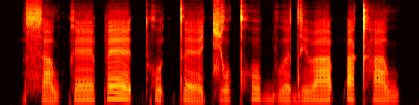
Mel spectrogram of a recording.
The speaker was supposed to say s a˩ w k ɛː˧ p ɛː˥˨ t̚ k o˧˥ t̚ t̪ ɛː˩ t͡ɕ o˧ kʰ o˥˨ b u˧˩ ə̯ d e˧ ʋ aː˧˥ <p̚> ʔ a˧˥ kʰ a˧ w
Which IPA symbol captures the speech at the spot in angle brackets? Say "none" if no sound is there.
p̚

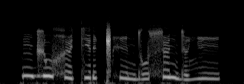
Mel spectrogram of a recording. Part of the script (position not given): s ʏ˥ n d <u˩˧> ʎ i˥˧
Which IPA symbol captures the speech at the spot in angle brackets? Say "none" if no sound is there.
ʏ˩˧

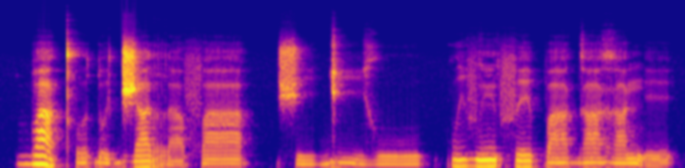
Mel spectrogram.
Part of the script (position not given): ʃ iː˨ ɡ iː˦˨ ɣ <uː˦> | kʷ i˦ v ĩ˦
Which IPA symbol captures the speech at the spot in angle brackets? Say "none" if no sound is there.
uː˦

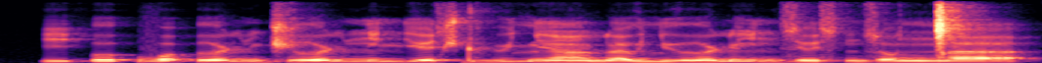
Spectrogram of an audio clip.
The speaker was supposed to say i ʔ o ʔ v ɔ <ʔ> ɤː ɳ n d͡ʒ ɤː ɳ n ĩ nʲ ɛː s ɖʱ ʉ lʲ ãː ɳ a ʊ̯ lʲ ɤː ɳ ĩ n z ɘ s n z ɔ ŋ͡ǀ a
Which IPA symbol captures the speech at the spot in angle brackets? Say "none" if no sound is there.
ʔ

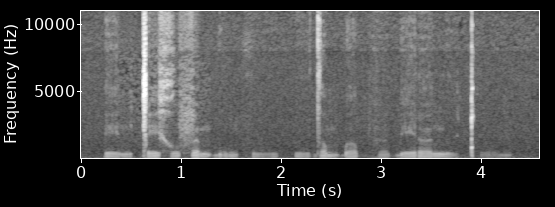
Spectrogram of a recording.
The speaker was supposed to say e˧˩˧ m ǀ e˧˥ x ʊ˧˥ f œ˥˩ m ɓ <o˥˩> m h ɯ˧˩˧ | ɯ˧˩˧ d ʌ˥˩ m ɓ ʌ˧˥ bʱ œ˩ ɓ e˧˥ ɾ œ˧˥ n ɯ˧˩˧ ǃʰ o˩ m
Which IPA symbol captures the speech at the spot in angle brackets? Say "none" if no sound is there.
u˥˩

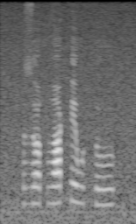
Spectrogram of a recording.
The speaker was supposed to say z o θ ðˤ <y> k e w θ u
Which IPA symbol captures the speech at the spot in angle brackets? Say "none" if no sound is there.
e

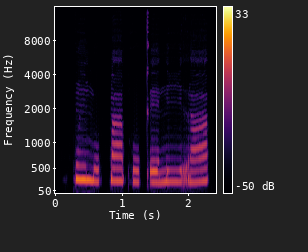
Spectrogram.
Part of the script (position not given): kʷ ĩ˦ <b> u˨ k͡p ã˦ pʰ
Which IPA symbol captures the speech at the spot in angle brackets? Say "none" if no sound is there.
m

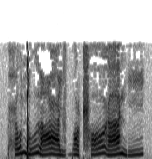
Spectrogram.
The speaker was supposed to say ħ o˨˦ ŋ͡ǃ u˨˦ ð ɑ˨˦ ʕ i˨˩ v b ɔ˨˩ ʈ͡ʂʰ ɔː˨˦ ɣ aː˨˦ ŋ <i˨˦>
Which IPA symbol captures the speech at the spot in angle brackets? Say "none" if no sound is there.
i˨˦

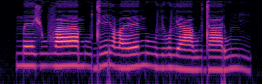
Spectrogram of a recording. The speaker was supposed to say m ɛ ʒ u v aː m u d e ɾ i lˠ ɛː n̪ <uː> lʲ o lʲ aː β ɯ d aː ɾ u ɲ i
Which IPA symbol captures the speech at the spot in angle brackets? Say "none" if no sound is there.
uː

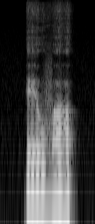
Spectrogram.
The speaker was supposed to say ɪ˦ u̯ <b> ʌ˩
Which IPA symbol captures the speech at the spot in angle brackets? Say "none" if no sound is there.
β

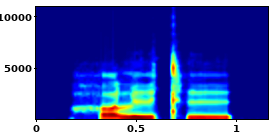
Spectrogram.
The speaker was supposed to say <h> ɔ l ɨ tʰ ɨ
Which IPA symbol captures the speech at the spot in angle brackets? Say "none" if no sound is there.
h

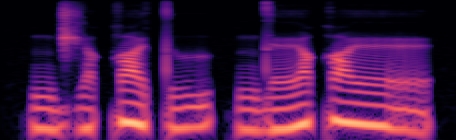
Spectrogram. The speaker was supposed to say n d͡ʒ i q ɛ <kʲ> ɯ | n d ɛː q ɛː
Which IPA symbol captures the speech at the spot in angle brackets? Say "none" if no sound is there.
t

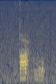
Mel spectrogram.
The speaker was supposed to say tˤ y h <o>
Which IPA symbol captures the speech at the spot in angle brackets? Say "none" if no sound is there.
o̤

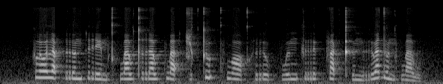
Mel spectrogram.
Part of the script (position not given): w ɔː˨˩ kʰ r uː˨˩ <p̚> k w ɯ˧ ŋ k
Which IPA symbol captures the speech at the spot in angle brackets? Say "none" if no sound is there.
p̚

